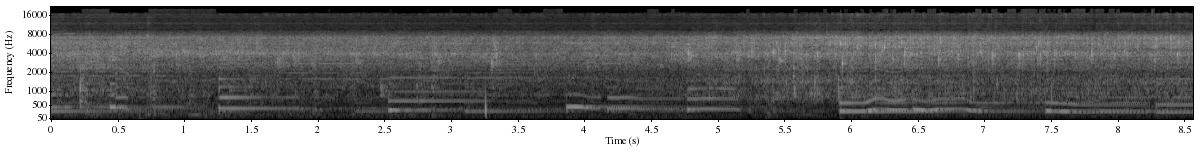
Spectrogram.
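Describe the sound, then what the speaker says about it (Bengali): Fish frying in a pan makes a loud, continuous sizzle that fills the whole stretch, with steady tonal hums running underneath; nothing is spoken. "তো চলো মাছগুলো ভেজে নেই"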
